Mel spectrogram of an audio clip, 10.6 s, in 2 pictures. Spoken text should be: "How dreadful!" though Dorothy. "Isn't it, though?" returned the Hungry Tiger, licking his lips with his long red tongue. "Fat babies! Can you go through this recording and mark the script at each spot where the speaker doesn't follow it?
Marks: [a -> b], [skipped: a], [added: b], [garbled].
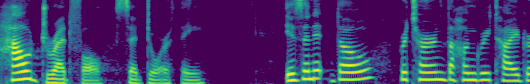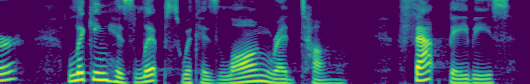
"How dreadful!" [though -> said] Dorothy. "Isn't it, though?" returned the Hungry Tiger, licking his lips with his long red tongue. "Fat babies!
